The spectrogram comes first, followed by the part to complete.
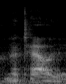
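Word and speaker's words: Natalya: Natalia, yeah.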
